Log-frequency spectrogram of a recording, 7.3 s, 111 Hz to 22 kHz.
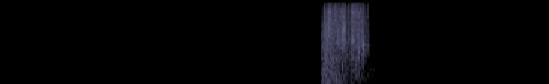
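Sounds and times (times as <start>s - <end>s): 
crumpled paper emptied from trash: 4.3s - 5.0s.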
